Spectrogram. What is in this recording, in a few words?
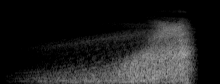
Laser Charge Up; SoundsCrate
